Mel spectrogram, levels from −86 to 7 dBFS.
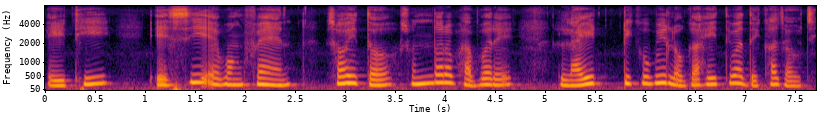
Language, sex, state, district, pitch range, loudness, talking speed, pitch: Odia, female, Odisha, Malkangiri, 195-250 Hz, -16 LUFS, 110 wpm, 220 Hz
